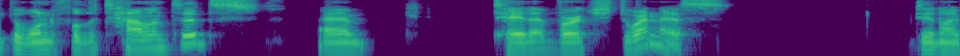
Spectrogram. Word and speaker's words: Teila Verch Dywenys: the the lovely the wonderful The Talented um Taylor vir ders did I pronounce that correctly you did you did well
